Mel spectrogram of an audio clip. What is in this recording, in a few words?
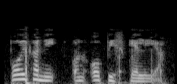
finnish my son is a student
